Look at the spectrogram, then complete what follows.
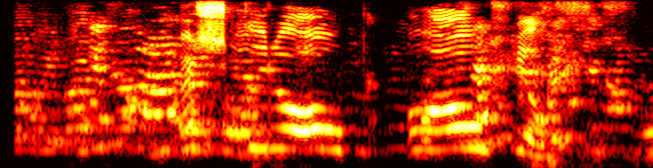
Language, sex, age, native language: Icelandic, male, 8, Icelandic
